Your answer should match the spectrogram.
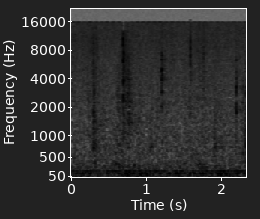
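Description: Near silence: room tone with a steady low hum and a few faint scattered clicks.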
